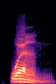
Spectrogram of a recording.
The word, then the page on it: when: American English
